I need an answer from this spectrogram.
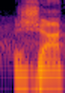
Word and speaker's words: Jacques: Jacques pronounced without the S. Got it. Jacques Secomier.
